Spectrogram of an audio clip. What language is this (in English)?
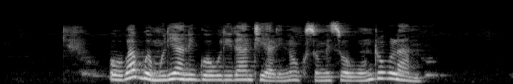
Ganda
